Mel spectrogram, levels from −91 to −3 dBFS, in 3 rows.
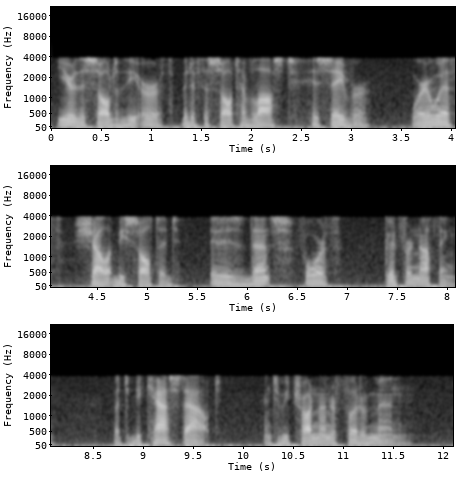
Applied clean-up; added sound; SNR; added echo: none; none; none; none.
